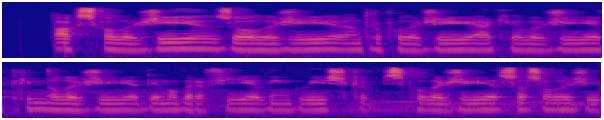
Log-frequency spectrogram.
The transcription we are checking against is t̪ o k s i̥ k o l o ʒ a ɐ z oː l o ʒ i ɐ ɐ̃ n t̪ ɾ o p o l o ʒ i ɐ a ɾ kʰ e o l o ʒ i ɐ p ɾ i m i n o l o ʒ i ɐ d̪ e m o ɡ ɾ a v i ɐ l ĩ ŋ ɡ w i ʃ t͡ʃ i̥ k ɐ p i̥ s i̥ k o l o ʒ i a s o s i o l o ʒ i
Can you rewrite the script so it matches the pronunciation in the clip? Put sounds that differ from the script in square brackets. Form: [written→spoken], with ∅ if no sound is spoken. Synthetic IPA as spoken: t̪ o k s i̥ k o l o ʒ [a→i] ɐ z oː l o ʒ i ɐ ɐ̃ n t̪ ɾ o p o l o ʒ i ɐ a ɾ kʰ e o l o ʒ i ɐ [p→k] ɾ i m i n o l o ʒ i ɐ d̪ e m o ɡ ɾ a [v→f] i ɐ l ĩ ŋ ɡ w i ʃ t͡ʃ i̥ k ɐ p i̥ s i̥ k o l o ʒ i [a→ɐ] s o s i o l o ʒ i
